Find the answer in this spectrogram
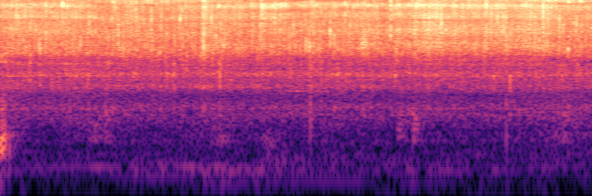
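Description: Chicken tikka pieces frying in a non-stick pot with a steady sizzle, stirred with a plastic slotted spatula that scrapes and taps now and then.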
